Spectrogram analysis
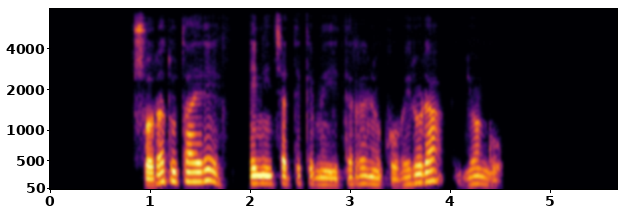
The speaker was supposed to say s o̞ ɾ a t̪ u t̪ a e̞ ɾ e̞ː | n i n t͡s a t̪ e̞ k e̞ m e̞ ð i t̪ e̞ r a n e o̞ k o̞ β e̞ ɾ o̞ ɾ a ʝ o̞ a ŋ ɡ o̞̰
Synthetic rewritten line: s o̞ ɾ a t̪ u t̪ a e̞ ɾ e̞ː | n i n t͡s a t̪ e̞ k e̞ m e̞ ð i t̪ e̞ r a n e o̞ k o̞ β e̞ ɾ o̞ ɾ a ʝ o̞ a ŋ ɡ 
